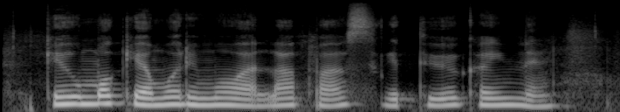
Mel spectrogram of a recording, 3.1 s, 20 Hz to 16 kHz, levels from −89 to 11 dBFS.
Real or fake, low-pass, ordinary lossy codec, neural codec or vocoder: fake; 14.4 kHz; none; autoencoder, 48 kHz, 32 numbers a frame, DAC-VAE, trained on Japanese speech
